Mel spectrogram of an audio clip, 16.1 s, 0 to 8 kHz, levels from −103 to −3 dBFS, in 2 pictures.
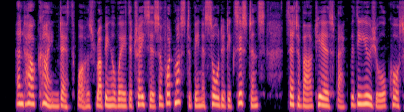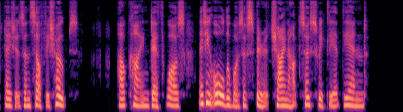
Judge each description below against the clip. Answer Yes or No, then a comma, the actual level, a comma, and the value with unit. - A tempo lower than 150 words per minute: No, average, 170 wpm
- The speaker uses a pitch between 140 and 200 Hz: Yes, medium, 185 Hz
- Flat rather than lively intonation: No, average, 3.8 semitones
